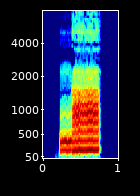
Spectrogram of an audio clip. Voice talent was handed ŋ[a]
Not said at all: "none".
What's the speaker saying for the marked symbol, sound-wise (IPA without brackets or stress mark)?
a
